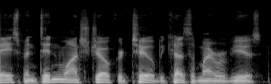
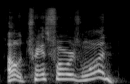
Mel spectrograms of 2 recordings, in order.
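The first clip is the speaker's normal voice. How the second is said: sudden recall. Real, not acted. Excited pick after searching memory.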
